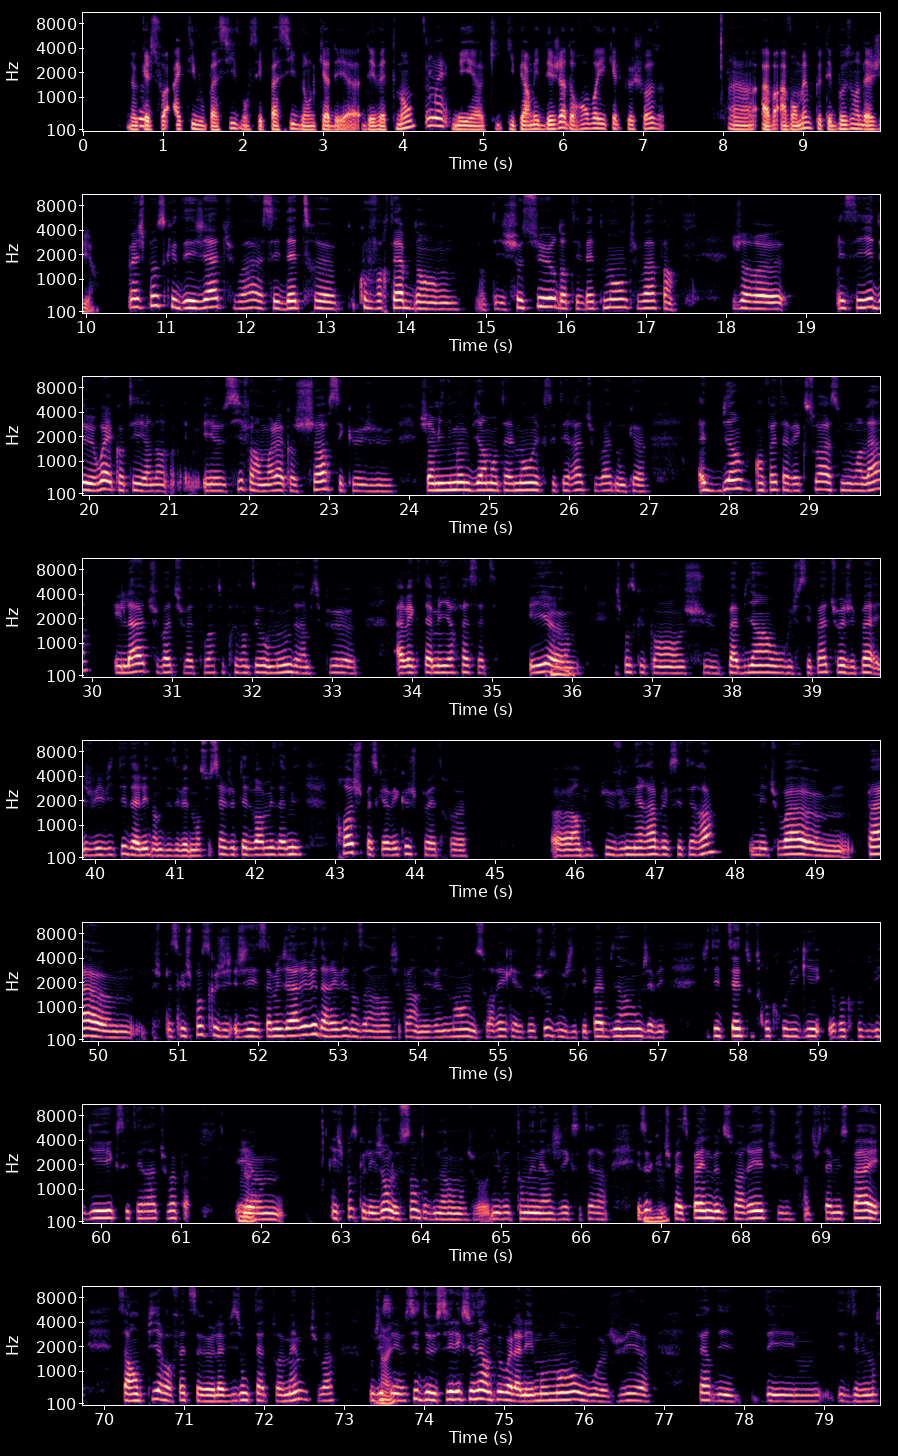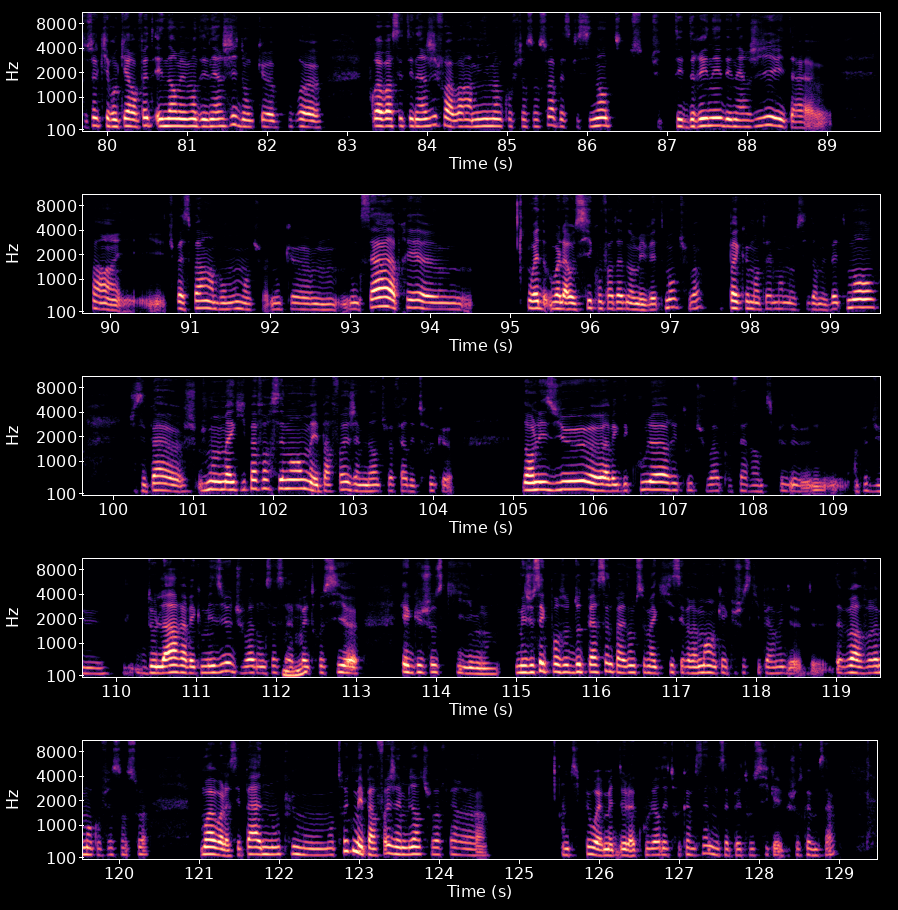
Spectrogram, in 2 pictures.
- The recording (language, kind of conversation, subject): French, podcast, Comment construis-tu ta confiance en toi au quotidien ?
- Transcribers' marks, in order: tapping; "recroquevillée-" said as "recrovigué"; "recroquevillée" said as "recroqueviguée"; tongue click; other background noise; stressed: "l'art"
